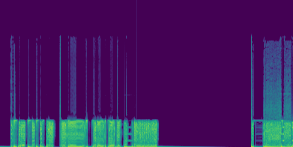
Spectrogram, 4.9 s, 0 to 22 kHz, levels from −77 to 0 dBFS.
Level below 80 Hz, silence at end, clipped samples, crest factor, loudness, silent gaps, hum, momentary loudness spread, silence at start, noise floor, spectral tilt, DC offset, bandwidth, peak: -20 dBFS; 0 s; under 0.1%; 12 dB; -12 LUFS; none; none; 9 LU; 0 s; -76 dBFS; -4.5 dB/octave; under 0.1%; 15.5 kHz; 0 dBFS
